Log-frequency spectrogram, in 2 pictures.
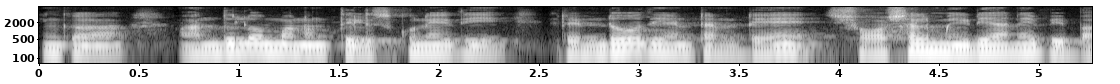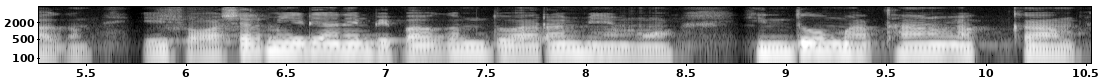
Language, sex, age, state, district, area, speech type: Telugu, male, 30-45, Andhra Pradesh, Kakinada, rural, spontaneous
